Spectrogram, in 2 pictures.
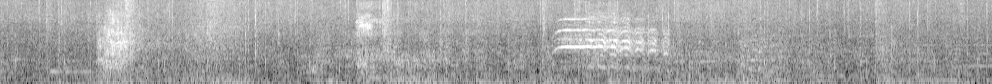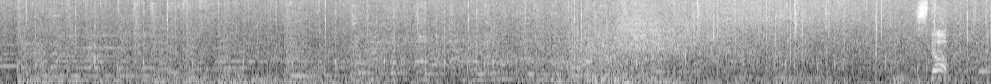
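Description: Roach, a horse in a video game, galloping and whinnying, with repeated neighs over clip-clopping hooves and a rain-like wash, under game music with brief bits of voice.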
